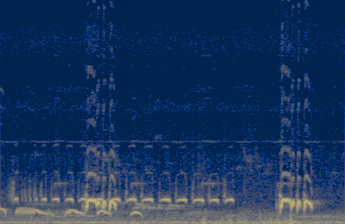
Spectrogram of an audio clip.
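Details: A local zebra dove recording used as a lure for lazy singers: a quick series of level coos with loud, clipped, ringing notes at its center and again near the end, over a steady low hum.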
